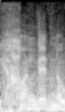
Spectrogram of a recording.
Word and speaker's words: Llandudno: Okay, Llandudno. Did I tell you how to pronounce that properly? Llandudno, remember to use an I.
